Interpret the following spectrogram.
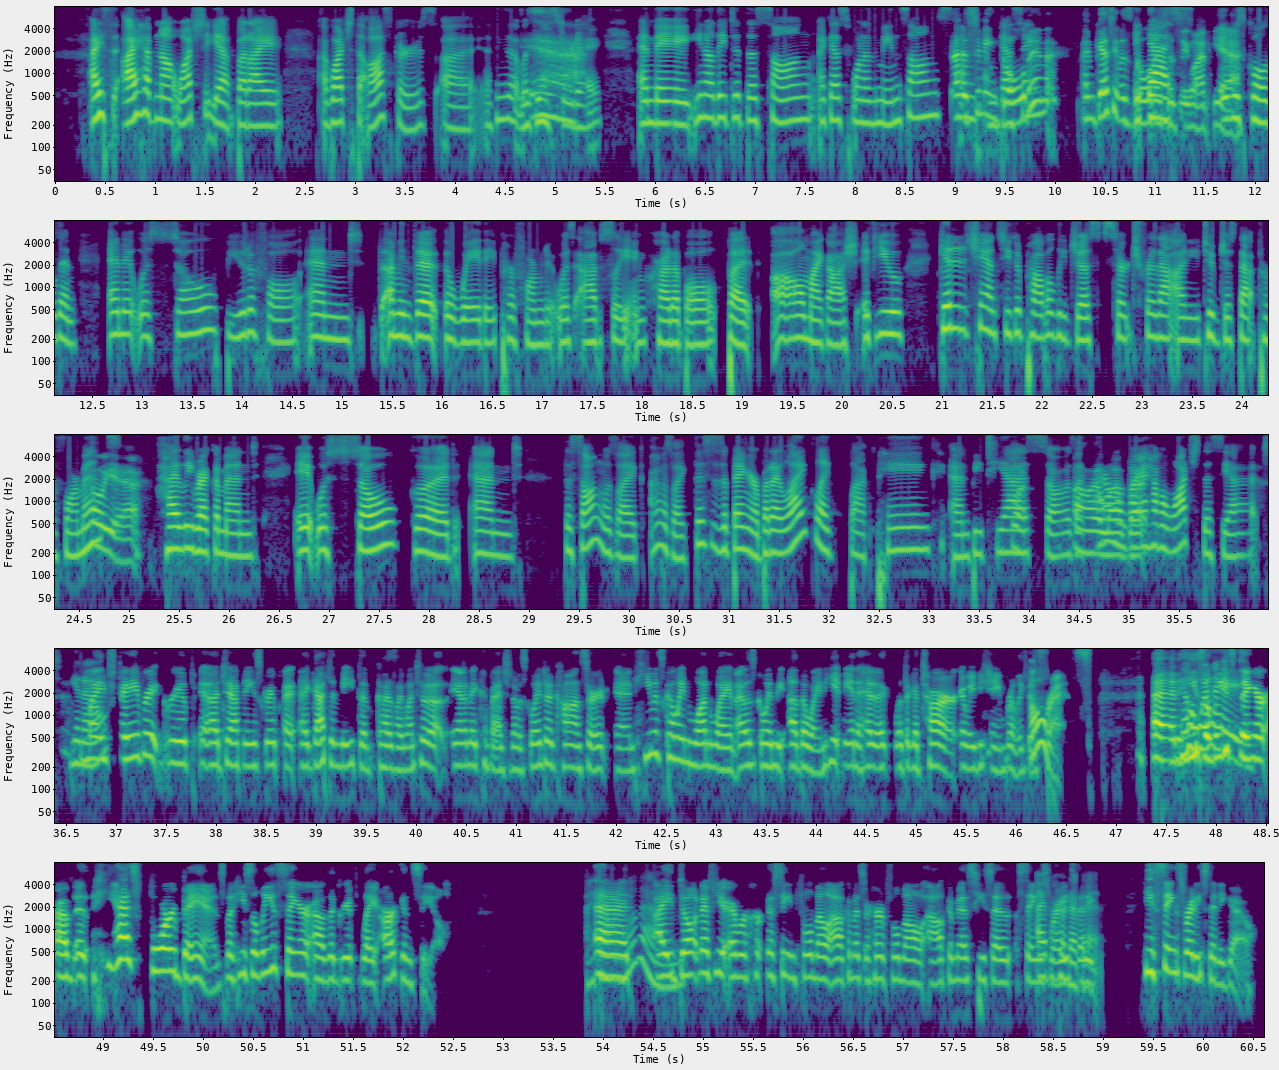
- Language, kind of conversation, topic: English, unstructured, How do you discover new music these days, and which finds have really stuck with you?
- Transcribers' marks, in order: distorted speech; laughing while speaking: "yesterday"; laughing while speaking: "No way"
